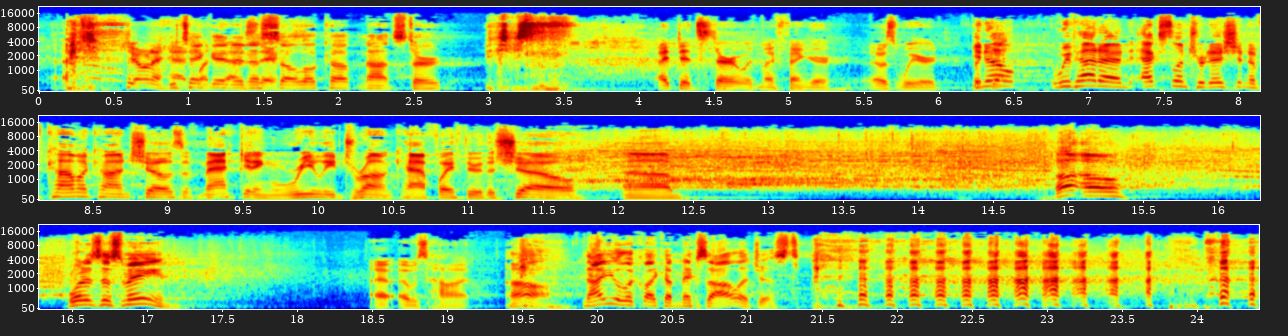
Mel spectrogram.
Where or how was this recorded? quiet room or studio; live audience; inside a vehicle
live audience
